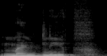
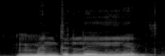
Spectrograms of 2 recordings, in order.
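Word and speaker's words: Менделеев: सबसे पहले रूसी रसायन शास्त्री मेंडलीफ, सही उच्चारण का मेंदलेयेव ने सन 1869 में आवर्त नियम प्रस्तुत किया और तत्वों को एक सारणी के रूप में प्रस्तुत किया था।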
